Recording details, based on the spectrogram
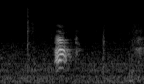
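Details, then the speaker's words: Vocal tic in a person with Tourette syndrome (also autism): a sudden, short bark-like vocal burst breaks the quiet, then recurs; a simple vocal tic, which the person reports worsens when emotional or worked up. "And I have a shoulder one, and I have one that goes and one where I bark, and sometimes I yell out words."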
